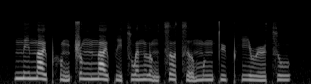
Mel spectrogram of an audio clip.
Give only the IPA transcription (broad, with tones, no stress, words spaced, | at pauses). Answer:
n̪i˥n̪a˥˩ɪ̯pʰʊ̰˨˩ŋʈ͡ʂʊ˥ŋ n̪a˥˩ɪ̯ pḭ˨˩t͡swə˧˥nlʊ̰˨˩ŋ t͡sɤ˥˩t͡sɹ̩˨˩ mʊ˥ŋt̪y˥˩pʰi˥ɻɻ̩˧˥ t͡su˥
